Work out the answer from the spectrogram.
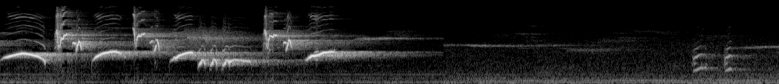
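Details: White-rumped shama song used to provoke rival birds into singing: a run of loud rising whistled phrases with bright upper overtones, repeated roughly every half second, then a quieter thin whistle and a short trill near the end.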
